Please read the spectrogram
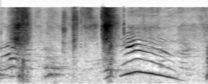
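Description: A boxer dog straining on its leash gives a drawn-out whining call that rises and then falls in pitch, after a few short noisy breaths or snuffles.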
